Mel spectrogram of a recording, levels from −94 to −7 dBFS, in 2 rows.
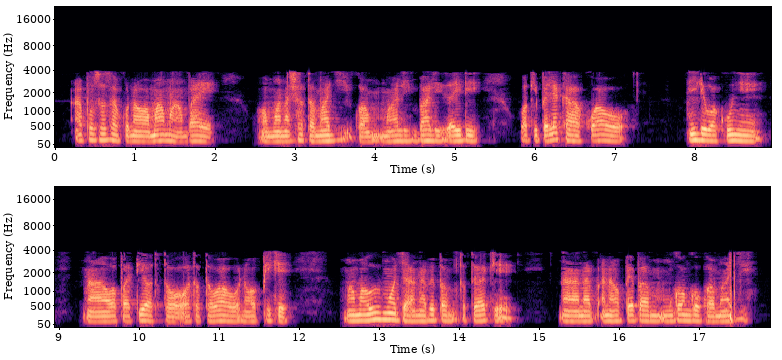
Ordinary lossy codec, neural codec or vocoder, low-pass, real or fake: AAC, 16 kbps; none; 7.2 kHz; real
